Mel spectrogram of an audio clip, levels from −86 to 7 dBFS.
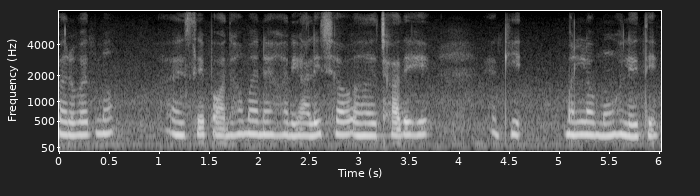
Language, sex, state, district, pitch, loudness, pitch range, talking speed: Chhattisgarhi, female, Chhattisgarh, Raigarh, 245 Hz, -15 LUFS, 230-250 Hz, 140 wpm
